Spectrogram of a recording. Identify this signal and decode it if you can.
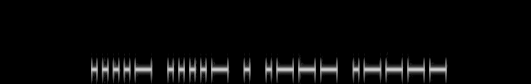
Morse code, heard as a keyed tone, about 22 wpm, 700 Hz. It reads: 44EJ1
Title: Code Groups - 5 Letter:Numbers - 22wpm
